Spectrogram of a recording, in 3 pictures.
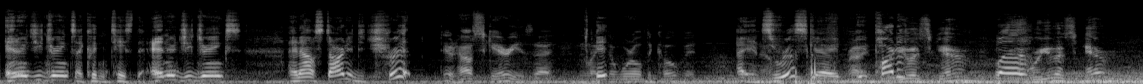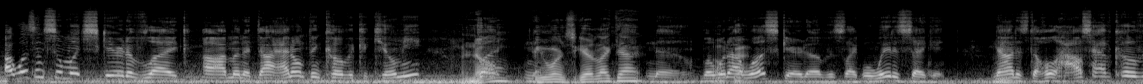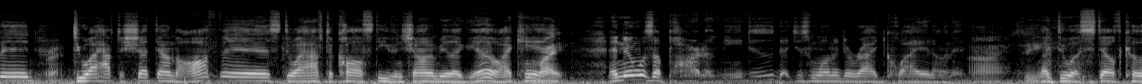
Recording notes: DO IT LIVE from the beach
